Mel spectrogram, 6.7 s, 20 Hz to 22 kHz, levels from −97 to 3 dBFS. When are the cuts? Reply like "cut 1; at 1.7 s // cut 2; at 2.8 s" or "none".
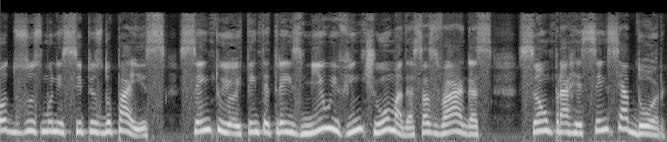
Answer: cut 1; at 1.7 s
